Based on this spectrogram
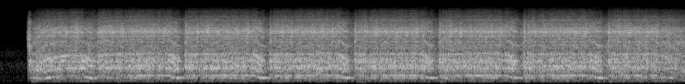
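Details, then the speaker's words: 2000 Mariah boat 7.4 L 454 MPI MerCruiser V8 after hydrolock, compression test cranking: even beats, no weak strokes; compression great, all cylinders 115–120 psi. "A little lower, okay. So compression is great on every single cylinder."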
